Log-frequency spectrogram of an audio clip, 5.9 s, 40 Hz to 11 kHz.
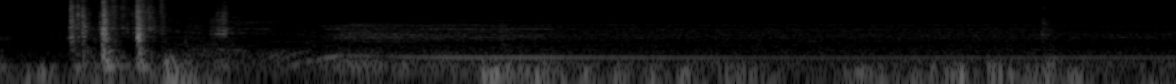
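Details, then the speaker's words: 2002 BMW E46 330i, right-hand drive: ignition on, keys jingle, then a low steady electric hum rises and holds as the fuel pump primes normally, then stops. "So firstly, let me just turn the ignition on and you'll hear the fuel pump priming, and then it will stop."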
